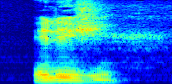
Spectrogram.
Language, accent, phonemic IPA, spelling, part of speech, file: French, France, /e.le.ʒi/, élégie, noun, LL-Q150 (fra)-élégie.wav
- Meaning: elegy (mournful or plaintive poem or song)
